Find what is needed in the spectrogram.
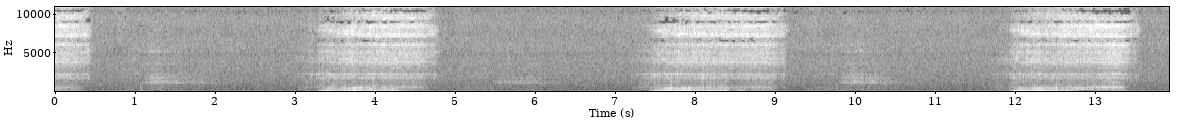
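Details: Snoring ASMR recording: low, rumbling snores with each breath in, about 14 a minute, separated by quieter breathing.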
